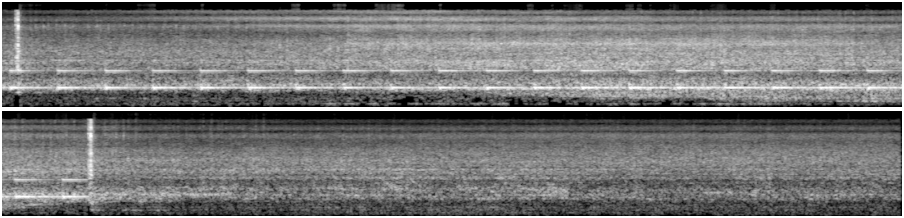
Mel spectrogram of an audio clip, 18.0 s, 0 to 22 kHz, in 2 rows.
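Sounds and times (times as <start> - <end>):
level crossing warning bell: 0.0 - 10.0
model train rolling hiss: 0.0 - 18.0.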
